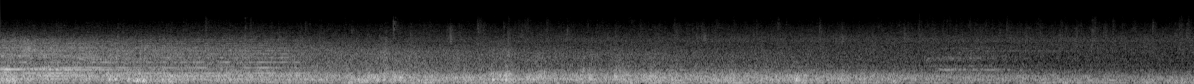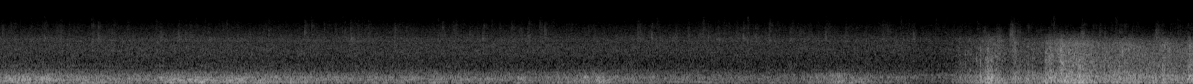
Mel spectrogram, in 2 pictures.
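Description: Thunderstorm sound effect: rolling thunder over steady rain, slowly fading out. A held organ chord dies away in the first second.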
